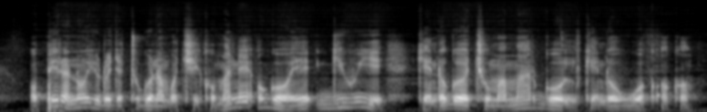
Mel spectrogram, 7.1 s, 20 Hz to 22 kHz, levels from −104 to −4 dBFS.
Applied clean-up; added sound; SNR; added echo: none; none; none; none.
